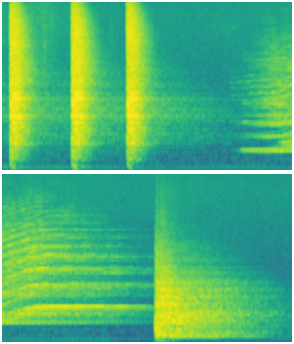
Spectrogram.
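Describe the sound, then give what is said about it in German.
Gangsters' gunfire as they empty their magazines: three sharp, evenly spaced shots, then a long wailing siren, then one more loud blast. “Die Gangster aus New Orleans hatten blindwütig ihre Magazine leer geschossen”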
